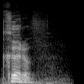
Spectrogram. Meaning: 1. blood 2. gore 3. descent, family
- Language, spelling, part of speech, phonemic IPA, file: Serbo-Croatian, krv, noun, /kr̩̂ːʋ/, Hr-krv.ogg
